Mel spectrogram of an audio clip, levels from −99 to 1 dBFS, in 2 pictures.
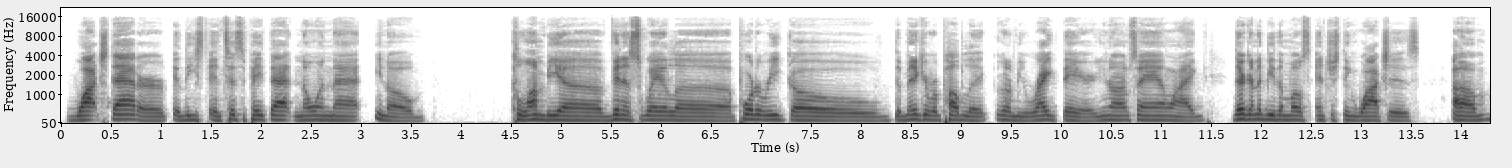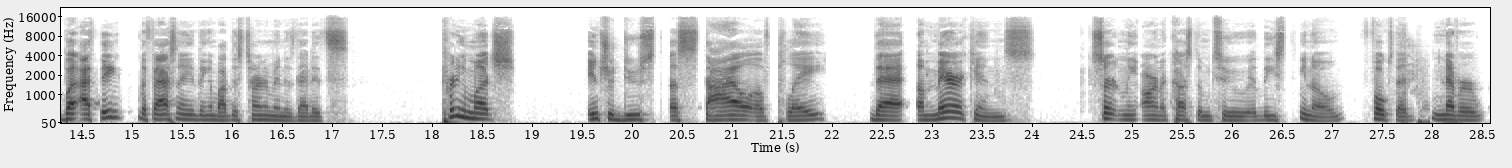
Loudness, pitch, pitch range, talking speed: -30 LUFS, 145 Hz, 135-155 Hz, 145 wpm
